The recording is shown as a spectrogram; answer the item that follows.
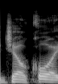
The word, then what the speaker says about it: Jo Koy: But and the way she says it isn't the way we say it. So we say it phonetically, Jo Koy. She says it Jo Koy.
